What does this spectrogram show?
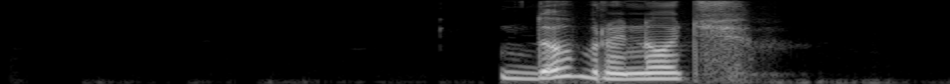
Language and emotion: Russian, neutral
